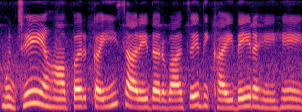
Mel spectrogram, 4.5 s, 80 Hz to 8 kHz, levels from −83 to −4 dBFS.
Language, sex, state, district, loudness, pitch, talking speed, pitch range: Hindi, female, Madhya Pradesh, Dhar, -15 LUFS, 220 Hz, 130 wpm, 210-245 Hz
